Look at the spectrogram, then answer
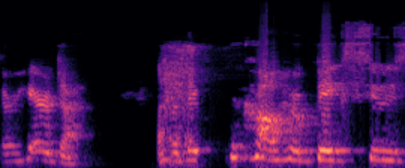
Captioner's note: laughs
